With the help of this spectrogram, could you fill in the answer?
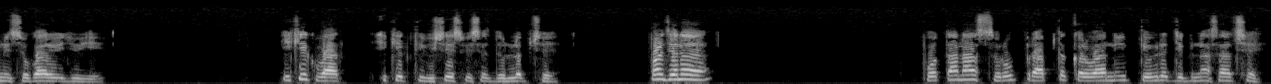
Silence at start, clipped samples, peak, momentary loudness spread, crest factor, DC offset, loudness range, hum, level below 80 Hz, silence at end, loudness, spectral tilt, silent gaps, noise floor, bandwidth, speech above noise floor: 0 s; under 0.1%; -2 dBFS; 13 LU; 20 dB; under 0.1%; 5 LU; 60 Hz at -50 dBFS; -54 dBFS; 0.1 s; -21 LUFS; -3 dB/octave; none; -57 dBFS; 16.5 kHz; 36 dB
